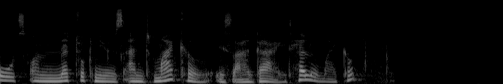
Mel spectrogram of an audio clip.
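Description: A woman speaks clearly and calmly into a microphone.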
